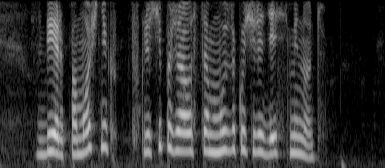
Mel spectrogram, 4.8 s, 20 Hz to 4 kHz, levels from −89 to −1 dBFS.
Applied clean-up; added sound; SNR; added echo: none; none; none; none.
